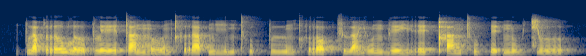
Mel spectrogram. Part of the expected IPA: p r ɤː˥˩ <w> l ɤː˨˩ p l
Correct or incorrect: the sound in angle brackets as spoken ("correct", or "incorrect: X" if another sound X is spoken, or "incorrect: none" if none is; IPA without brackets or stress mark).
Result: correct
